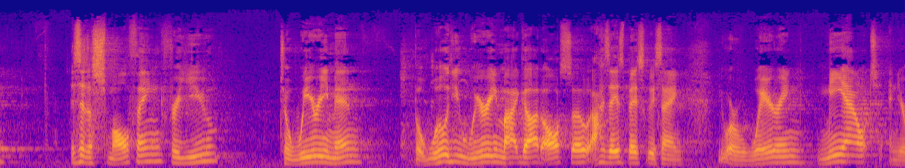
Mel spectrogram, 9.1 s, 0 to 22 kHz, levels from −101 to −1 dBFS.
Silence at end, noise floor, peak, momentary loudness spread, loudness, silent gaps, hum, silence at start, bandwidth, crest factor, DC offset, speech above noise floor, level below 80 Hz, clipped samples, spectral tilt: 0 s; -57 dBFS; -6 dBFS; 13 LU; -24 LUFS; none; none; 0 s; 16 kHz; 20 dB; under 0.1%; 33 dB; -66 dBFS; under 0.1%; -3 dB/octave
